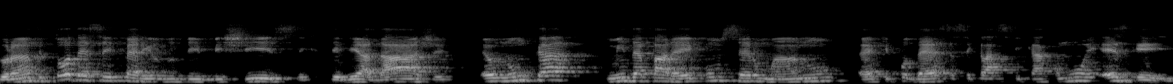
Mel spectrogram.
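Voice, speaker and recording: Speaking very slowly, a man uses a fairly high pitch and lively intonation. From Brazil, interior of Alagoas. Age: 40s. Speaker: LGBT activist. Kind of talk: live panel debate. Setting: online live stream.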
